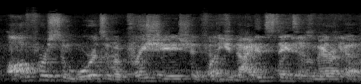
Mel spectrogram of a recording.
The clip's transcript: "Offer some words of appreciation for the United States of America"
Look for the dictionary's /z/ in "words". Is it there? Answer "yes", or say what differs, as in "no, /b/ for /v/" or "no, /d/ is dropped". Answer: yes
